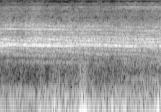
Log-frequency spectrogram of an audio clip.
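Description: A model Hawker Hurricane airplane's engine drones steadily in flight during a throttled turn, a constant mid-pitched whine with wind buffeting the microphone.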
